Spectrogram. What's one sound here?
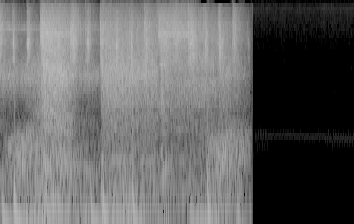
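Loud electronic game music plays and cuts off abruptly.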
